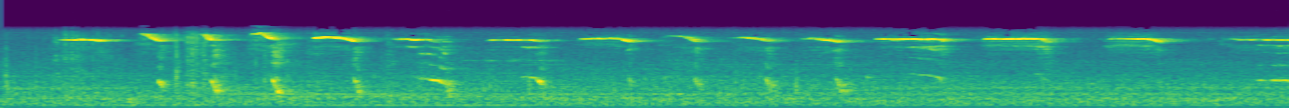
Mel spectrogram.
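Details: Dog whining that distressed Tabi, a dog hearing it for the second time: thin high whimpers and short falling squeaks repeated roughly every half second, over a low steady hum.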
